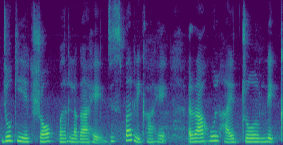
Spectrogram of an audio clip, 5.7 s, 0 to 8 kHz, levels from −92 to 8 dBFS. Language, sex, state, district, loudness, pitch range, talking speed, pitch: Hindi, female, Madhya Pradesh, Dhar, -18 LUFS, 185-220 Hz, 135 wpm, 195 Hz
